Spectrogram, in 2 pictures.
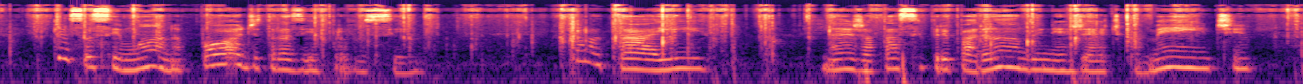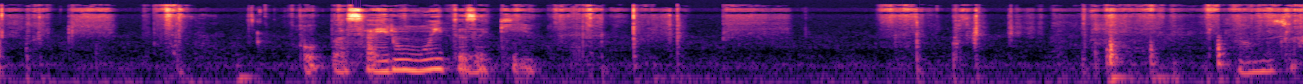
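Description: Playing cards riffle and slap together as a deck is shuffled by hand.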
